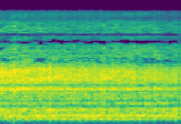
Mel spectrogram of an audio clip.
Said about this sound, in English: We plummet to the leader, and through a ventilator on the port side aft, lower our microphone until it touches bottom in the engine room. Ahoy there, engineer!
